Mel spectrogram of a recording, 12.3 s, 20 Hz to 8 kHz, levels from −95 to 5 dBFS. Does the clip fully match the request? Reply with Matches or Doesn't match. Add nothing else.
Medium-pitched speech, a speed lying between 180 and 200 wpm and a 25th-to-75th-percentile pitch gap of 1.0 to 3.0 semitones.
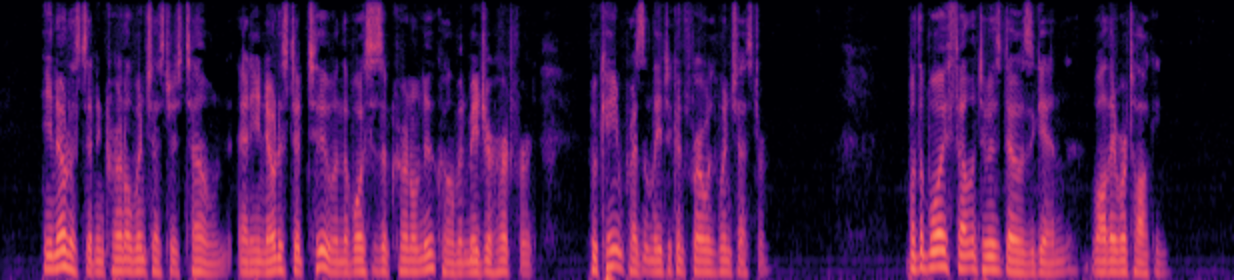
Doesn't match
